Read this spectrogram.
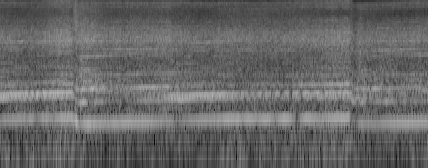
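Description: Gear shifts clunk sharply.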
